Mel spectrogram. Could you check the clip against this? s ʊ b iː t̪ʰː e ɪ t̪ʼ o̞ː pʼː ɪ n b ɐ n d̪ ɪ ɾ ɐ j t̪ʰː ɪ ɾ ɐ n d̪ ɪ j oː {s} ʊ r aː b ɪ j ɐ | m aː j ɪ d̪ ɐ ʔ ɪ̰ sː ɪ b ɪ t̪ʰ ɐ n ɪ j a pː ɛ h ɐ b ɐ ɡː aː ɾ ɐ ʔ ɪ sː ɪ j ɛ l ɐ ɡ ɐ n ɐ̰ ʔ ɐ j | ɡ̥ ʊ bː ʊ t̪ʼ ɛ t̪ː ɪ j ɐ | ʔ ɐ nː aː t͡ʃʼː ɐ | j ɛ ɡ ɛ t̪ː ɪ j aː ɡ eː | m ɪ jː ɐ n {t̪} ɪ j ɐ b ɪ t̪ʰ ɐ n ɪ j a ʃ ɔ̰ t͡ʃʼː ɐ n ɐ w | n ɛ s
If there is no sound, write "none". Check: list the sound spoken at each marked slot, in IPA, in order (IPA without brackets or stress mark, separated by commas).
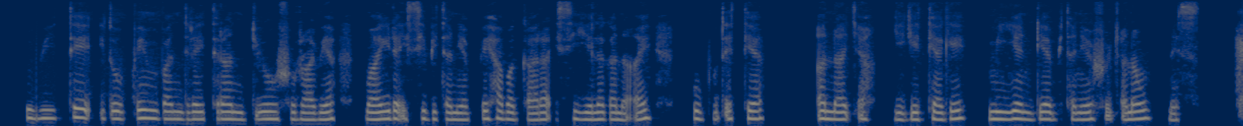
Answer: ʃ, d̪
